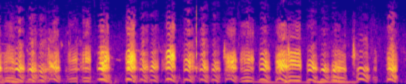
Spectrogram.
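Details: Many greater prairie-chickens cackle together on the historic Dunn Ranch Prairie lek in Hatfield, Missouri: dense, sharp, arched yelps in quick pulses over a steady low moaning tone.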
